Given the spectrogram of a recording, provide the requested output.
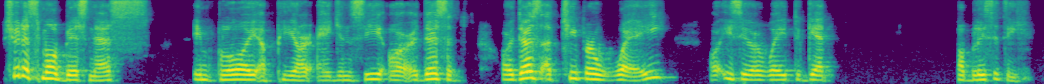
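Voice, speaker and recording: Man asking measured interview questions. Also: on the high side, mellow. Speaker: podcast host.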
